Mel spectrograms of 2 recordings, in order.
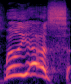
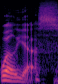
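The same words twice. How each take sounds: First: Pitched way up, insistent; emphatic agreement. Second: Low, quiet concession; resigned agreement. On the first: Speaking as a teenager defending the maze plan, high and emphatic. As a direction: leap high on the repeat. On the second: Speaking as a teenager accepting the plan, quiet and low. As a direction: say it small and under the breath. Teenagers' reply, first take. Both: Acted.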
